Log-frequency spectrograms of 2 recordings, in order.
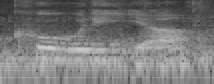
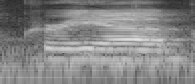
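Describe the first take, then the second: First: Korea as soft "koo-ree-ya"; Lebanese pronunciation. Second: Korea in an American accent. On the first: Repeating the Lebanese name, soft "koo-ree-ya" for Korea. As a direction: softly say Korea with "oo" and tapped R. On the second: Announcing it to viewers, American accent. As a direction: say Korea the English way. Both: Shown as a demonstration. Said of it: "say states and countries".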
